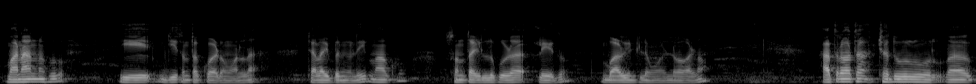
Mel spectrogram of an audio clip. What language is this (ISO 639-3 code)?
tel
